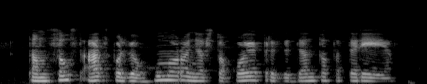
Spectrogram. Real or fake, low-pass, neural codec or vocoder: real; 5.4 kHz; none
